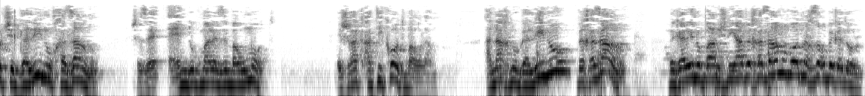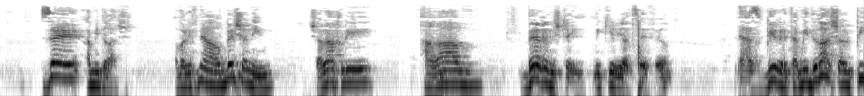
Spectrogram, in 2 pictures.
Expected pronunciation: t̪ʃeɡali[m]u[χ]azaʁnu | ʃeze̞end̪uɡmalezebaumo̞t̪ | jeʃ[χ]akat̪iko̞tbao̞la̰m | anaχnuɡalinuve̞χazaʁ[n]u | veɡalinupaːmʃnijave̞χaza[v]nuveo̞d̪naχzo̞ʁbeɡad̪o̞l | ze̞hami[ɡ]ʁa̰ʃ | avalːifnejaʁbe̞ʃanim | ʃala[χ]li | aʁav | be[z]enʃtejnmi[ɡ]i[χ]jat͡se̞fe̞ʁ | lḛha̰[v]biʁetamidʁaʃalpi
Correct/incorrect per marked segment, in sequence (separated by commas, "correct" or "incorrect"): incorrect, correct, incorrect, correct, incorrect, incorrect, correct, incorrect, incorrect, incorrect, incorrect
